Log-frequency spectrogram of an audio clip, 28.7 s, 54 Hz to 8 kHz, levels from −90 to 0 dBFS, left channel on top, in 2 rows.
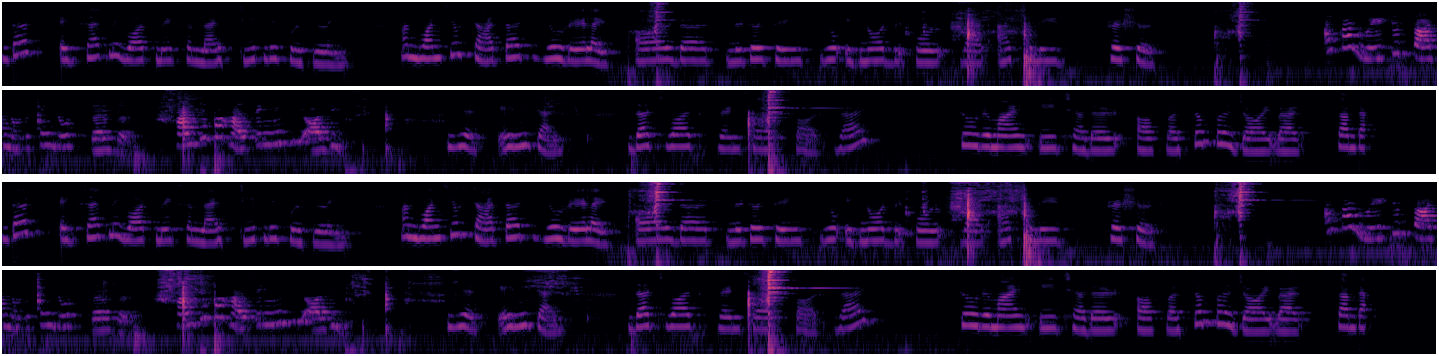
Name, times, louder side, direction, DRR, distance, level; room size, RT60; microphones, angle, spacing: voice 1, 0.0-10.6 11.1-11.6 18.8-20.0 20.2-23.1 23.9-27.4 27.7-28.0, equal, 10° right, 1.1 m, -61 dB
sound 1, 6.1-7.4 8.0-8.4 8.7-11.8 12.1-12.8 13.4-14.9 15.3-16.9 17.8-18.9 19.5-20.3 20.6-21.3 21.8-22.9 23.4-23.5, right 14 dB, 65° right, 0.7 m, -46 dB
voice 2, 13.2-15.7 16.1-17.8, left 3 dB, 85° left, 1.9 m, -56 dB
8.7 x 8.2 x 4.8 m
head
